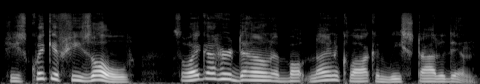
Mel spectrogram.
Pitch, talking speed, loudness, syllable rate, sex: 165 Hz, 225 wpm, -18 LUFS, 4.9 syllables/s, male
